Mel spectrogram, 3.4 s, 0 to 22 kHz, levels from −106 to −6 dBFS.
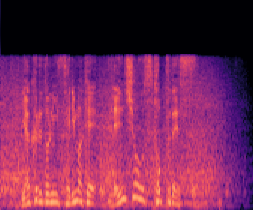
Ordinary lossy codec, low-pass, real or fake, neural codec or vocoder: none; 7.2 kHz; real; none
